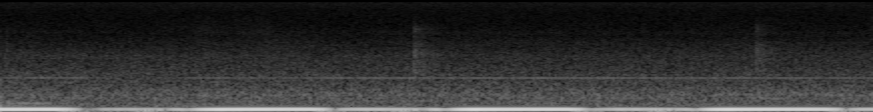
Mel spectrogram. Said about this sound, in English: Why does that sound like a pot of whales? So we had to pause the podcast for a second because we heard like this weird humming that came out of nowhere. Mm-hmm. I thought it was like my phone vibrating or something. Was it your phone on the table?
